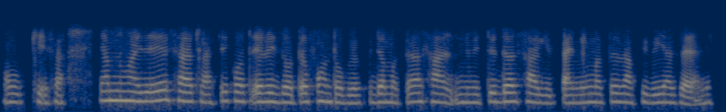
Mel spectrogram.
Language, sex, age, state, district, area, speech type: Manipuri, female, 45-60, Manipur, Imphal West, urban, conversation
